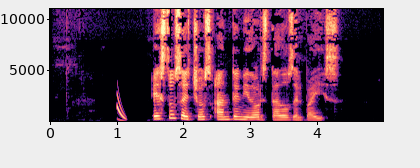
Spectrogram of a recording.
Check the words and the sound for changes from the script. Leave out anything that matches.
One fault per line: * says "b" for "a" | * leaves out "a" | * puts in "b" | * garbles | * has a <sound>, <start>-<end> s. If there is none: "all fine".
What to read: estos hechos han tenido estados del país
* has a chirp, 1.0-1.2 s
